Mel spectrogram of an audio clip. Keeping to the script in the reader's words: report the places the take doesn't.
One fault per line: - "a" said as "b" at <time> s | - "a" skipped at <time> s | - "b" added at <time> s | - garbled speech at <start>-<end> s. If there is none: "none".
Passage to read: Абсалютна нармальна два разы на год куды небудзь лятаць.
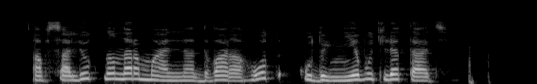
- "разы" skipped at 2.2 s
